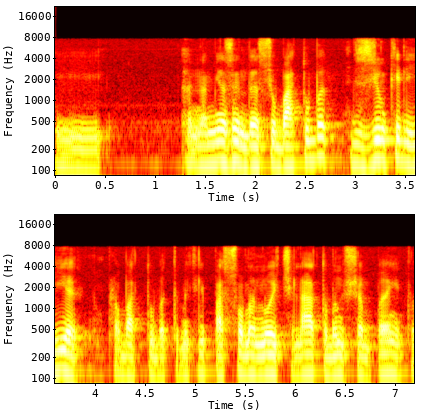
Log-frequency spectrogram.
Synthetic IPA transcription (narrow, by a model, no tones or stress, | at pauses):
ɪ̰ | nɐmĩɲɐzɐ̃nd̪ɐ̃sɪzʊbat̪ubɐd͡ʒiziɐ̃kɪelɪiɐpɾɐʊbat̪ubɐt̪ɐ̃mbẽj̃kelɪpasoũmɐnojt͡ʃɪlʔa̰t̪omɐ̃nd̪ʊʃɐ̃mpɐ̃ɲit̪u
